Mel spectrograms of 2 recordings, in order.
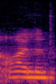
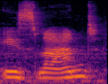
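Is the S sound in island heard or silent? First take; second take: silent; heard. First: The word has a silent S. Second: The word has an audible S sound. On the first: The speaker calls it right. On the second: The speaker calls it wrong.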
